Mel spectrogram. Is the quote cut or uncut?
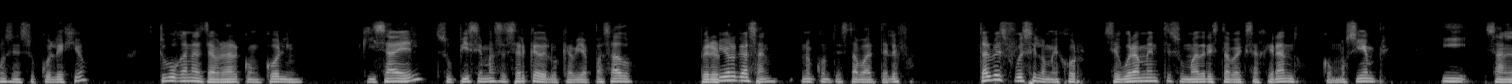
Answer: cut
